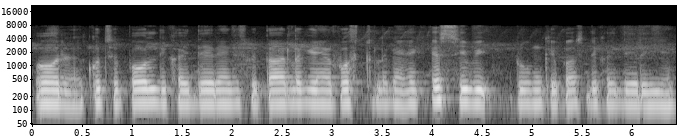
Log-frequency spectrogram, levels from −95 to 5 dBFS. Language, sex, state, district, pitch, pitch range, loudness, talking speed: Hindi, male, Rajasthan, Bikaner, 140 Hz, 135-140 Hz, -17 LUFS, 225 wpm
